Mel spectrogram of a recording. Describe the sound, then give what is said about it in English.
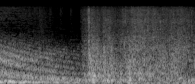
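Simulated swimming pool water, a steady, loud watery wash that keeps going for the whole moment with no voices. “Computer, swimming pool, simulation.”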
